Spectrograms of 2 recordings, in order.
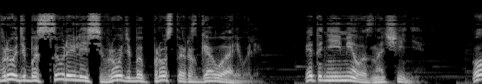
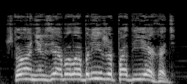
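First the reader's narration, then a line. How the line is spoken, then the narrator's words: Indignant yelling. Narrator (Russian): возмущенно орал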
